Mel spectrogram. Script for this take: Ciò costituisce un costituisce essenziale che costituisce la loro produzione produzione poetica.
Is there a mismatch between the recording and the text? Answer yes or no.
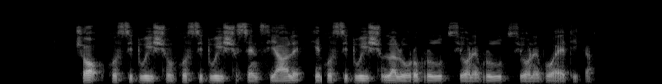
no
